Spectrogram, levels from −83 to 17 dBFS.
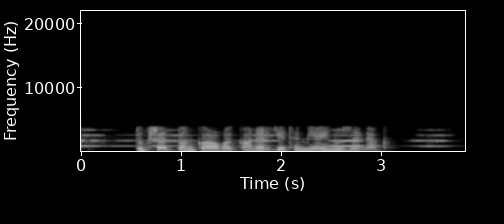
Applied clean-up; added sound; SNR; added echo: classical method WPE with log-MMSE.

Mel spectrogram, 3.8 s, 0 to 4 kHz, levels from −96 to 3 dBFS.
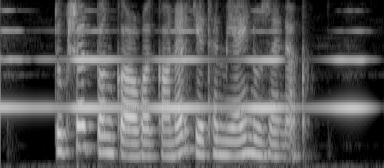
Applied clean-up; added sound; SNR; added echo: none; Wind instrument, woodwind instrument; 0 dB; reverberation time 0.2 s.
